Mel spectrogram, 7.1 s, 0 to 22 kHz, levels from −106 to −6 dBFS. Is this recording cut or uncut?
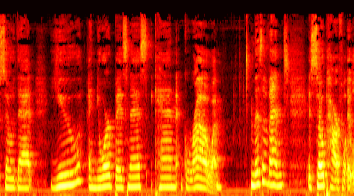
cut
